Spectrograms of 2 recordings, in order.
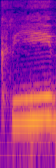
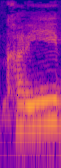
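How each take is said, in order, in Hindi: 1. र की ध्वनि कमज़ोर है और पूरी तरह नहीं बोली गई। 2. र की ध्वनि पूरी और साफ़ बोली गई है। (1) "ਖਰੀਦ ਨਹੀਂ" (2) "ਰਾਰਾ ਪੂਰਾ ਬੋਲਣਾ ਹੈ"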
